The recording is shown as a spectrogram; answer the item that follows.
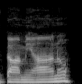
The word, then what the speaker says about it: Damiano: When my family came over, it was actually DAM, so it was Damiano. And some people try and do that still. But when I teach kindergartners how to say it, I do this little rhyme thing and move my head with the word piano. Piano, Damiano.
